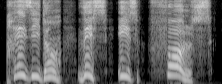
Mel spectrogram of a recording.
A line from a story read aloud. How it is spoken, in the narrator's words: cried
